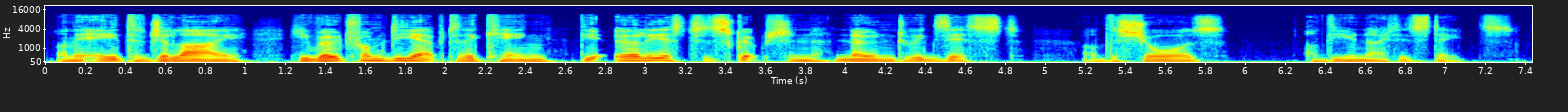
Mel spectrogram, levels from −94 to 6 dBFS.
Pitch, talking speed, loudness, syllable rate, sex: 105 Hz, 200 wpm, -19 LUFS, 5.7 syllables/s, male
